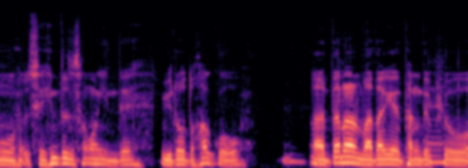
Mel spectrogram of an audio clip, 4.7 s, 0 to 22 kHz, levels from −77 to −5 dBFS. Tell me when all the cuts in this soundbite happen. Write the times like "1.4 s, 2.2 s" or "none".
3.1 s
